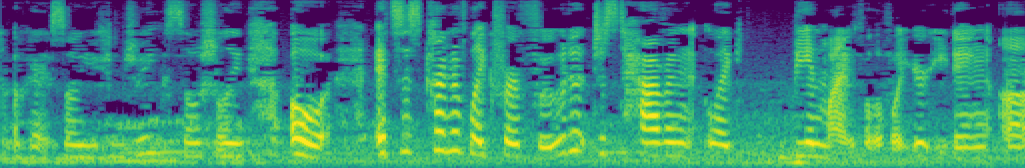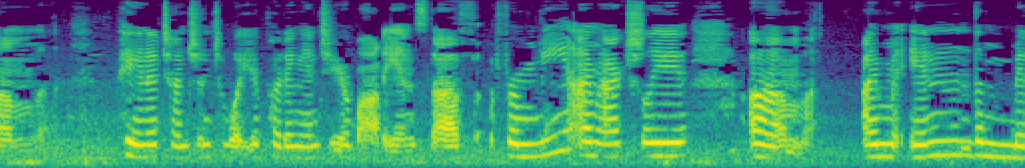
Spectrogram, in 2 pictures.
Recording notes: while driving to the wedding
